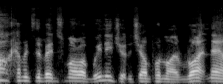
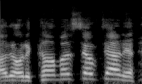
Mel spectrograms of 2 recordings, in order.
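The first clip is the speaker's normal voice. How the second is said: ordinary talk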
